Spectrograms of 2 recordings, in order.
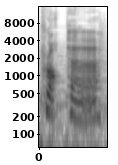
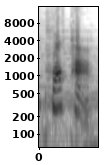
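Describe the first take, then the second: First: The final vowel is a posh 'er' sound. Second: The final vowel is a short open 'a' sound. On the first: This is how a posh person talks. "not proper; a proper posh person says E R" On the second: This is how the speaker naturally talks. "I say proper, I have an I uh, rather than an E R"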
